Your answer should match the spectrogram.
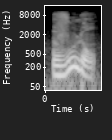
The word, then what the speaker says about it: voulons: Then for nous, classic ending, O-N-S, don't pronounce the S, just pronounce the on. Nous voulons.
